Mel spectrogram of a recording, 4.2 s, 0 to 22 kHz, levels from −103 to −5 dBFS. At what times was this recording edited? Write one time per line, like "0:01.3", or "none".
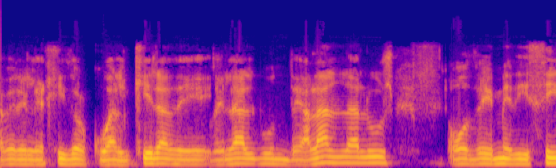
0:01.6
0:02.2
